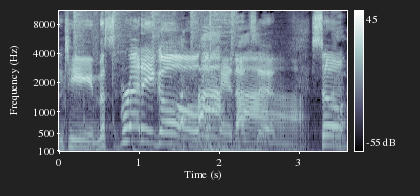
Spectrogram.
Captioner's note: laughs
